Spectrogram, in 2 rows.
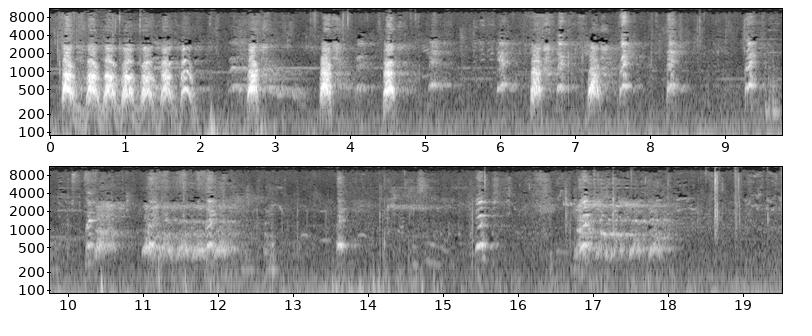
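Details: Puppies 27 days old suckling from their mother; an opening run of rapid yelps gives way to spaced single yips and short whines, some sharp and clicky, over a faint steady hum.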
